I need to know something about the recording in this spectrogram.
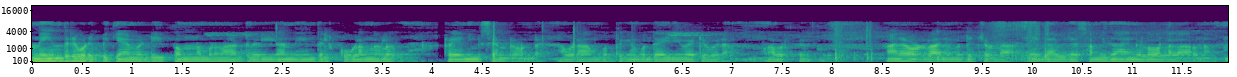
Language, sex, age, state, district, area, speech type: Malayalam, male, 45-60, Kerala, Kottayam, rural, spontaneous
